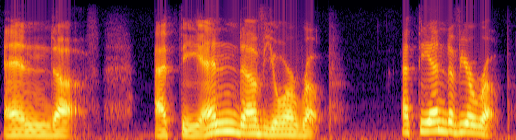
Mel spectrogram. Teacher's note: We can also link the final consonant sound in end with the beginning vowel sound in of.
